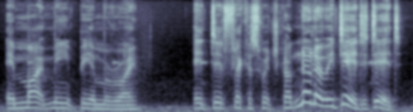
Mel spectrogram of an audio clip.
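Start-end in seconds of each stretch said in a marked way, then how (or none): none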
